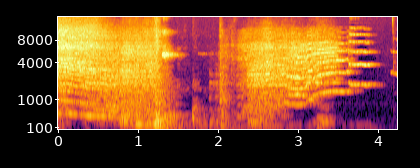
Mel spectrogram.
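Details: Dry door hinge creaks loudly with a long, wavering squeak as the door swings; fix suggested is a little cooking oil on the hinges.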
